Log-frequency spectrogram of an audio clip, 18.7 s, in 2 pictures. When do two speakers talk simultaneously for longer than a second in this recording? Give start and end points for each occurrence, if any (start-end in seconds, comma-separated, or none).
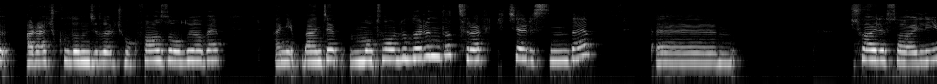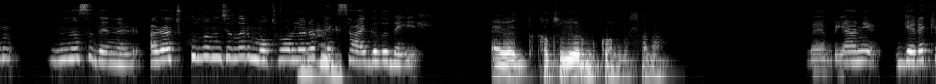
none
